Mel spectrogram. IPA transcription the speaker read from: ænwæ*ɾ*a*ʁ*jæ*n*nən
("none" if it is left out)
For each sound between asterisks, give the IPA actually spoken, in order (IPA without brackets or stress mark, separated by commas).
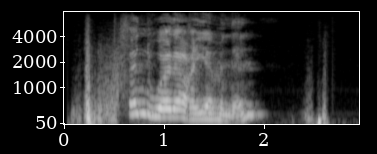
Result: ɾ, ʁ, m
